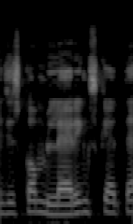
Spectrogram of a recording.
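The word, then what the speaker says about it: larynx: जब आप लेरिस सुनेंगे एल ए आर वाई एन एक्स इट is pronounce it इ लेरिस सो लंगस आप जब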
